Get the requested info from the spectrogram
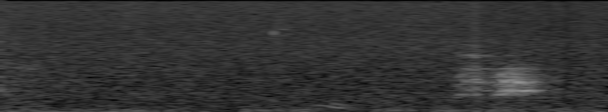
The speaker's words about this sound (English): Attack dogs.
